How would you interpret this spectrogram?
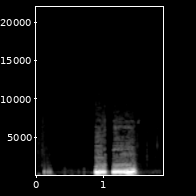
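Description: Two loud creaky squeaks as a car door swings open and shut, from dry, unlubricated hinges.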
